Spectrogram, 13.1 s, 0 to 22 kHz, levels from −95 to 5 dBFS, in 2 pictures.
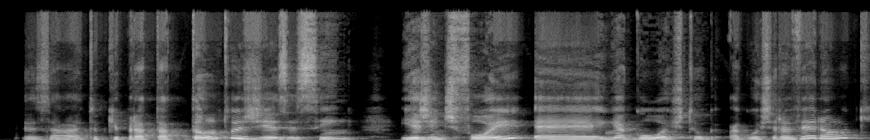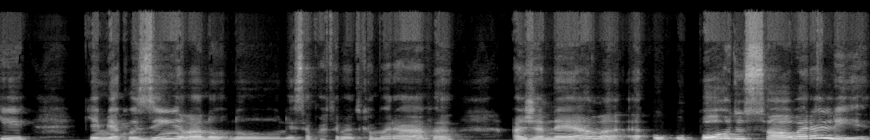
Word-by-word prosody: Exato, 215 +5 -6
porque 180 +3 -5
para 200 0 +1
estar 195 0 -1
tantos 295 - +3
dias 225 -2 +1
assim, 200 -9 0 0.3
e 195 +3 +3
a - - +7
gente 230 +2 +1
foi, 230 - +3
é, 205 -3 +1
em 205 +4 -2
agosto 215 -5 -1
agosto 170 +2 -5
era 245 +1 0
verão 325 +6 0
aqui, 255 -12 -7 0.4
que - - -3
a - - 0
minha 205 -1 +1
cozinha 210 +7 0
lá 195 -4 +4
no 170 -2 -1
no 155 -1 -6
nesse 150 +1 -5
apartamento 160 -2 -9
que 155 - -19
eu 160 - -8
morava, 185 +5 -3 0.4
a 185 - +1
janela, 200 +9 +1 0.2
o 190 +1 -3
o - - -10
pôr 240 +10 +6
do 290 -2 0
sol 260 -2 +4
era 315 +4 +3
ali. 215 - +1
210 Hz, 180 wpm, -23 LUFS, 180-245 Hz, 0.4 s, a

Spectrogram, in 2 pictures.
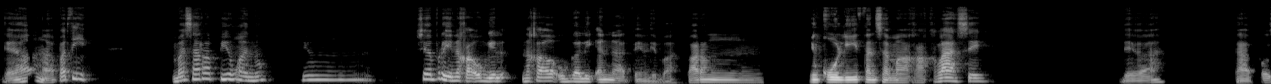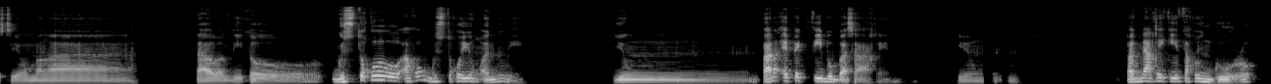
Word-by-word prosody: Kaya - - -3
nga - - -4
pati 240 -4 -4 0.8
masarap 240 - -1
yung 235 -1 -1
ano, 190 +4 -4 0.3
yung 210 +1 -3 0.9
siyempre 235 -4 +1
nakaugil 150 -2 +1
nakaugalian 135 -6 0
natin, 80 -6 -6
di 75 - -11
ba, 75 +2 -14
parang 105 +4 -1 1.0
yung 110 - +3
kulitan 110 0 +6
sa 105 -1 +1
mga 100 -1 -3 0.2
kaklase. 145 +3 0 1.3
Di 85 - -8
ba? 90 +4 -6 0.8
Tapos 85 +2 -6
yung 90 0 -6
mga, 90 0 -3 1.4
tawag 90 +1 0
dito, 95 +2 -4 0.8
gusto 130 +3 +6
ko, 205 - +3 0.3
ako, 190 - 0 0.2
gusto 135 0 -1
ko - - +4
yung 140 -5 0
ano 115 +5 0
eh, 75 -10 -10 0.9
yung 110 0 +2 1.3
parang 125 - +7
epektibo 160 -5 +3
ba 105 -1 +3
sa'kin - - -5 0.7
yung 80 -1 -10
mm. 80 0 -20 1.1
'Pag 125 +3 +5
nakikita 150 -1 +2
ko 145 - -4
yung 130 -6 +4
guro. 110 +1 +1
130 Hz, 110 wpm, -23 LUFS, 100-155 Hz, 1.4 s, parang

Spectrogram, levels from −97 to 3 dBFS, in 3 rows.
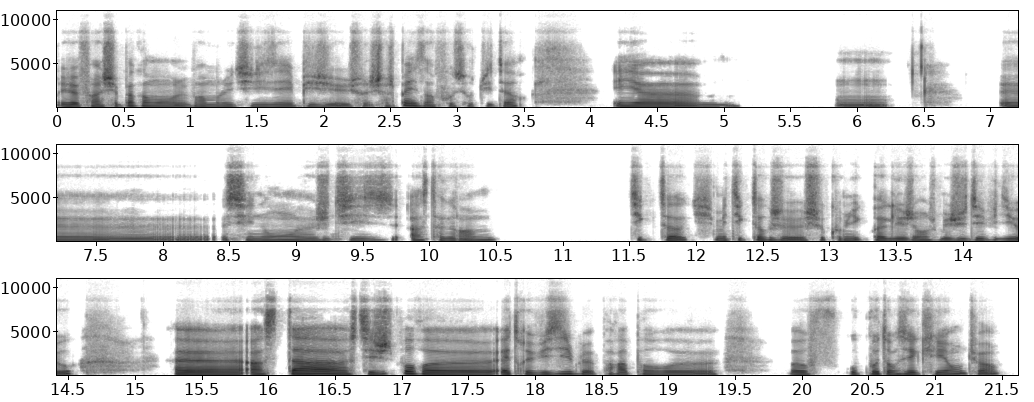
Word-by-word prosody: et 170 - -1
heu 170 - +6
enfin, 170 +1 -2
je 165 - +5
sais - - -4
pas 200 - 0
comment 180 -3 -3
vraiment 165 0 -6
l'utiliser, 165 +2 -5
puis 160 -4 -7
je 145 -2 -3
je - - -7
recherche 175 -1 -1
pas 250 - +1
les 225 - 0
infos - - -8
sur - - -6
Twitter. - - -5 0.8
Et 180 - -1
hem, 170 - +1 1.0
mmh 100 -1 -5
mh. - - -11 0.9
Heu, 175 - -5
sinon 180 +2 -2
heu, 160 -2 -6
j'utilise 165 +3 -4
Instagram 180 +4 -4 1.0
TikTok, 190 0 0 0.2
mais 170 - -3
TikTok 190 +4 -2
je 85 - 0
je - - -1
communique 85 0 -7
pas 175 - +1
avec 160 -2 0
les 150 - 0
gens, 165 - -1
je 170 - -14
mets 145 - -2
juste 155 0 -1
des 160 - 0
vidéos. 160 +10 -2 0.8
Heu, 170 -1 +6
Insta, 200 +3 +8
heu, - - +1
c'était 180 0 +1
juste 205 +4 +3
pour, 225 -3 +6
heu, 175 -2 +5
être 185 +1 +3
visible 185 +4 -1
par - - -10
rapport, 165 0 -2
heu, 85 - -2 0.6
aux 170 0 +3
f - - -16
aux 180 - -1
potentiels 185 0 +1
clients, 190 +5 -1
tu - - -6
vois? 240 - -1
170 Hz, 170 wpm, -24 LUFS, 160-185 Hz, 1.0 s, Insta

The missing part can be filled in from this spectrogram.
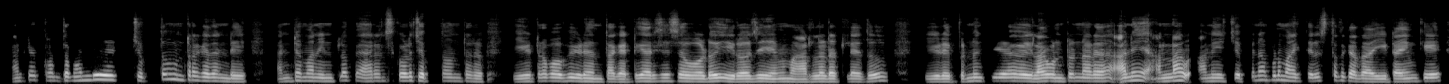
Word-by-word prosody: అంటే 155 +6 -9
కొంతమంది 180 +4 -2 0.4
చెప్తూ 180 +6 -7
ఉంటరు 205 -3 -4
గదండీ! 150 -5 0 0.4
అంటే, 150 +5 -6
మన 165 - -1
ఇంట్లో 150 +5 -5
పేరెంట్స్ 160 +2 -5
కూడా 175 +1 +2
చెప్తూ 165 +1 -2
ఉంటరు. 150 -3 -6 0.4
ఏంట్రా 145 +3 -2
బాబు 155 0 +2
ఈడింత 140 -3 0
గట్టిగా 145 +5 +1
అరిశేసేవాడు, 145 -1 +2 0.2
ఈరోజు 135 +1 +3
ఏమీ 135 +1 0
మాట్లాడట్లేదు. 135 +2 +1 0.6
ఈడెప్పటి 135 +2 -1
నుంచి 160 0 -6 0.4
ఇలా 145 +1 +4
ఉంటున్నాడా? 155 0 0 0.2
అని 185 +5 +1 0.2
అన్నా 165 +5 +2 0.2
అని 155 +1 -2 0.2
చెప్పినప్పుడు 200 +6 -4
మనకు 160 -3 -3
తెలుస్తది 175 +3 -5
కదా! 140 -2 +1
ఈ - - 0
టైంకి, 145 +3 +1
150 Hz, 135 wpm, -22 LUFS, 140-165 Hz, 0.6 s, ఇలా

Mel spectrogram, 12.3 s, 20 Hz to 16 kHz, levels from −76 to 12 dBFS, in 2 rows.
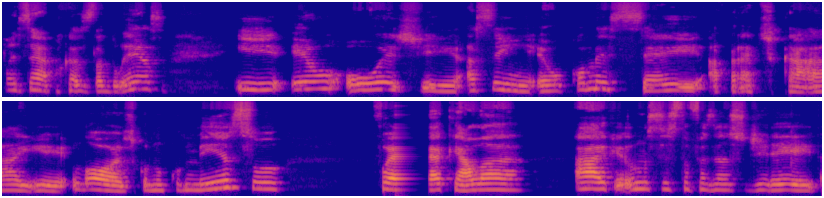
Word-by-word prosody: Pois 215 -1 -6
é, 210 -3 +1
por - - -16
causa 185 -2 -4
da 180 - -2
doença. 250 +8 -4 0.5
E 230 -2 -3
eu, 255 +2 -3
hoje, 220 -5 -2
assim, 205 -3 -4
eu 190 +1 -2
comecei 230 - -3
a - - -4
praticar 175 +3 -2
e, 165 -2 -1
lógico, 180 -6 +3
no 180 - -5
começo, 220 +5 0 0.6
foi 215 - +5 0.3
aquela: 195 0 +4 0.4
"Ai, 225 0 +7
que - - -4
eu - - 0
não 225 - -2
sei 220 -1 +1
se 210 - +4
estou 220 0 -3
fazendo 195 -2 -3
isso 190 -1 +1
direito". 185 -1 -1
200 Hz, 145 wpm, -23 LUFS, 185-225 Hz, 0.6 s, Ai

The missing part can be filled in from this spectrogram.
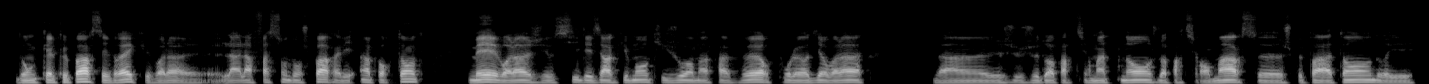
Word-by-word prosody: Donc, 90 -1 -1
quelque 100 +1 +1
part, 125 +3 +8
c'est 95 - -2
vrai 110 +5 +5
que - - -11
voilà, 85 +1 -1
heu, 75 0 -9 0.2
la 90 +1 -2
la 95 - 0
façon 110 - -6
dont 95 -1 -4
je - - -20
pars, 110 -5 +3
elle 85 - -4
est 90 - -8
importante. 110 +4 0 0.4
Mais, 105 +2 +6
voilà, 95 +1 +3
j'ai 90 -1 -8
aussi 90 +5 -8
des 95 -2 -3
arguments, 100 +3 0
qui 100 -1 -11
jouent 100 +2 -1
en 95 - 0
ma 90 0 -4
faveur, 95 +3 0
pour 100 0 -6
leur 90 0 0
dire: 95 +1 -1
«Voilà, 95 +2 +2 0.7
ben, 85 0 -4
heu, 85 0 -6
je 85 +1 -11
je 85 +2 -10
dois 85 - -1
partir 90 - -6
maintenant, 95 +3 +1
je 100 - -14
dois 90 - -1
partir 85 -2 -9
en 80 0 -1
mars, 100 +2 +2
heu, 80 -2 -2
je 80 - -15
peux - - -10
pas - - +2
attendre 105 0 +1
et» 80 0 -6
95 Hz, 210 wpm, -25 LUFS, 85-100 Hz, 0.7 s, part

